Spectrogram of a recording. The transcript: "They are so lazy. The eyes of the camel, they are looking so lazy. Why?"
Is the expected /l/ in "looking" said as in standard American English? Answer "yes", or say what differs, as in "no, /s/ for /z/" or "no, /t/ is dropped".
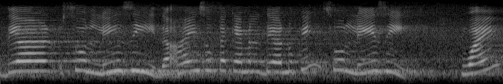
no, /n/ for /l/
